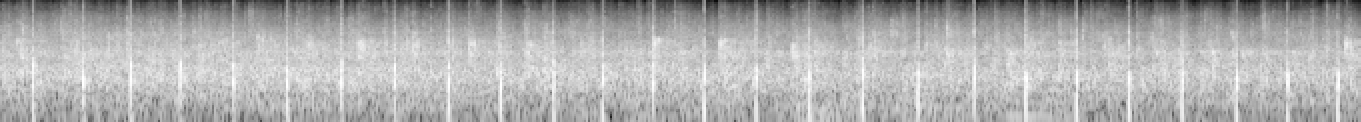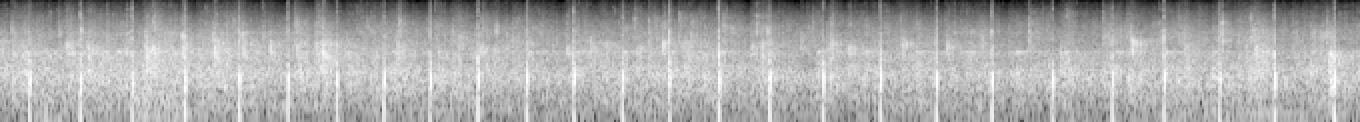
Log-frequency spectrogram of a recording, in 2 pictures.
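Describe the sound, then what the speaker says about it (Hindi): One person claps their hands as a daily exercise, a long unbroken run of rapid, evenly spaced sharp claps that stays loud and close throughout with no talking. "एक सबसे जरूरी एक्सरसाइज है जो आप रोज किया करो, लास्ट में ताली बजाने की"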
